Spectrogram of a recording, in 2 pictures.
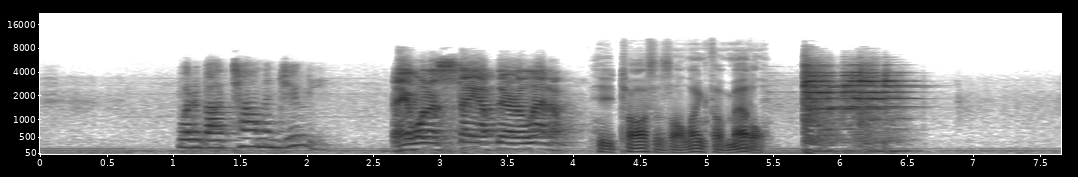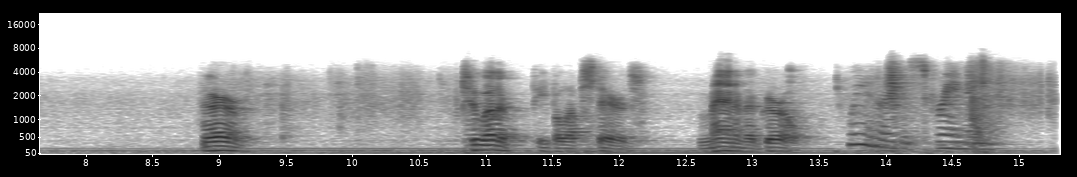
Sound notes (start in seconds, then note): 5.8 crowbar clatters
